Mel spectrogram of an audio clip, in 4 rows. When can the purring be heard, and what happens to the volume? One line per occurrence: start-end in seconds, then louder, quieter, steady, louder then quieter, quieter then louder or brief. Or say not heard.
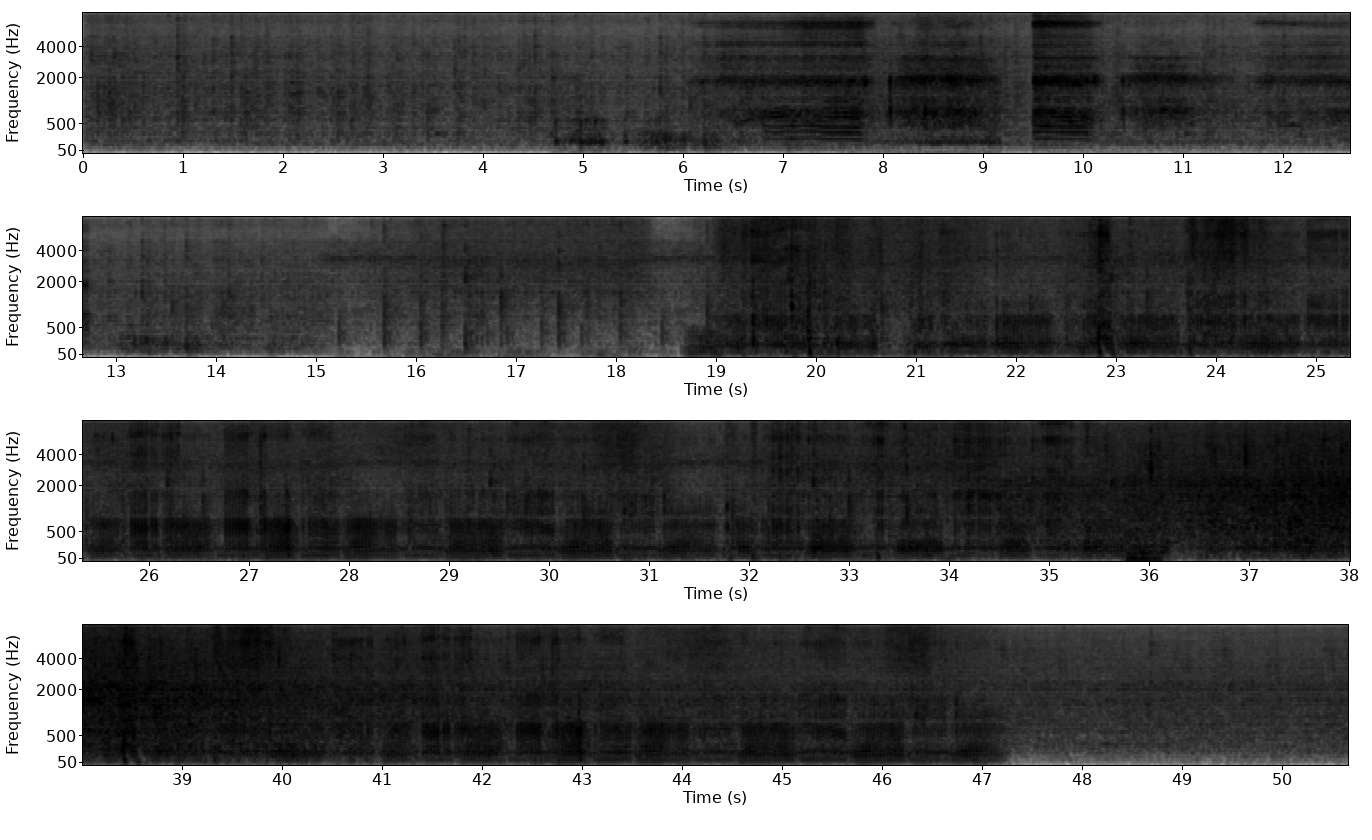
18.6-47.3 steady.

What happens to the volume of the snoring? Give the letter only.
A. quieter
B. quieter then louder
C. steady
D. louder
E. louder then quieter
E.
